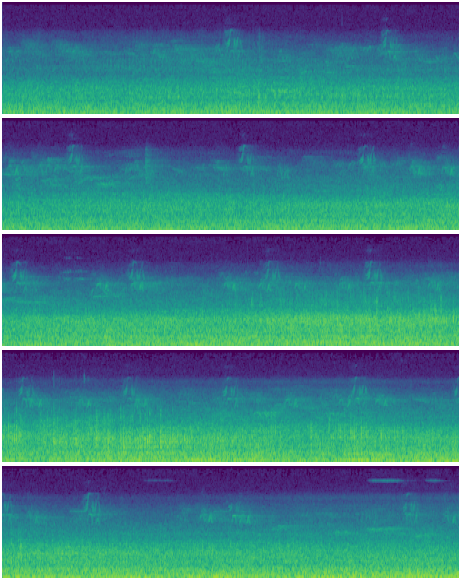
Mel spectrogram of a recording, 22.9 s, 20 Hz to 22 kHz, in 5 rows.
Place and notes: Berlin: Vermessungspunkt Friedel- / Pflügerstraße - Klangvermessung Kreuzkölln ::: 28.04.2011 ::: 09:45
